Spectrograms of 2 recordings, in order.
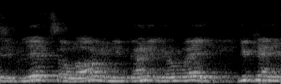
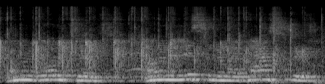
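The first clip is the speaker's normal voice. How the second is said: louder, rising vow to God; fervent vow; 4 dB louder than usual. Acted. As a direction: promise it with growing force. Preacher voicing his vow.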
